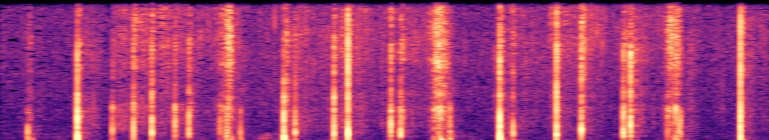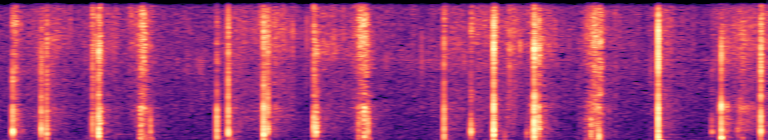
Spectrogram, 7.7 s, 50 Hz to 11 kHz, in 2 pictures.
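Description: Fingertips and nails scratch and tap a black padded faux-leather gaming chair neck pillow held in both hands. About 36 short, dry taps and scratches come in a steady, uneven stream, each with a soft, muffled low thud and a quick bright tick that dies away almost at once.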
